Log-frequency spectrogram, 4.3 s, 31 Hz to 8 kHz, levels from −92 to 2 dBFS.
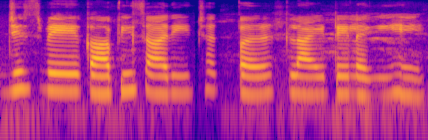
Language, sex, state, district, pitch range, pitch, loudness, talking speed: Hindi, female, Madhya Pradesh, Bhopal, 195-220 Hz, 200 Hz, -15 LUFS, 110 wpm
